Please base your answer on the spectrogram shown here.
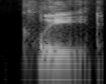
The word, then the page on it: cleat: American English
